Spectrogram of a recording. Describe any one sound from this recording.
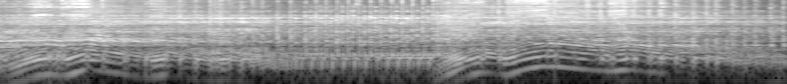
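A motorcycle engine revs up sharply and falls back.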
